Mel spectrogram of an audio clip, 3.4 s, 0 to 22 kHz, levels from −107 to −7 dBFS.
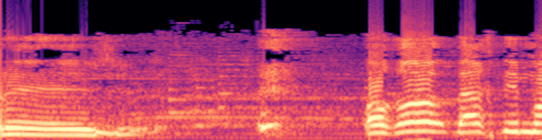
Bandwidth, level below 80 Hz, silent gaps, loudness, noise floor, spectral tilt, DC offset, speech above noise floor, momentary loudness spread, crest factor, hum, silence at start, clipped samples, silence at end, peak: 14 kHz; -46 dBFS; none; -9 LUFS; -31 dBFS; -5.5 dB/octave; under 0.1%; 24 dB; 19 LU; 10 dB; none; 0 s; 3%; 0 s; 0 dBFS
